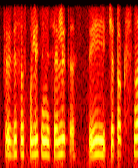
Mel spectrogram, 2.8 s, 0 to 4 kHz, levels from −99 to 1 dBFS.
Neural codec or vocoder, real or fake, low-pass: none; real; 3.6 kHz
